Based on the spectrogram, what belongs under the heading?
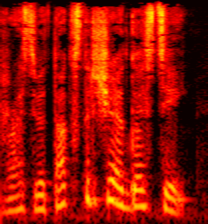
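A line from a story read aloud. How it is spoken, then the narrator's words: Offended bark. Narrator (Russian): Лев обиженно рявкнул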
